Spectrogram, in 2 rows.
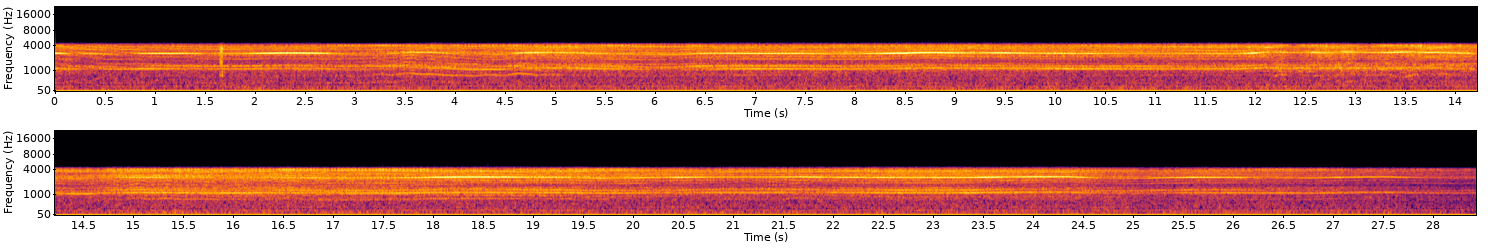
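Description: E-flite Blade 120 SR fixed-pitch electric RC helicopter in flight: a high motor-and-rotor whine that drifts up and down in pitch, getting fainter near the end.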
